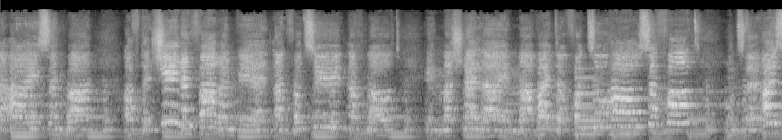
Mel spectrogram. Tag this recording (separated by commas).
Choir, Music, Female singing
